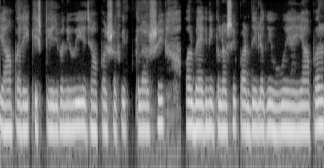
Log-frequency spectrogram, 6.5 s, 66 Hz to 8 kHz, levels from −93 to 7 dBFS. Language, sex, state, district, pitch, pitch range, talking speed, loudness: Hindi, female, Uttar Pradesh, Budaun, 200 Hz, 195-210 Hz, 215 wpm, -14 LUFS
